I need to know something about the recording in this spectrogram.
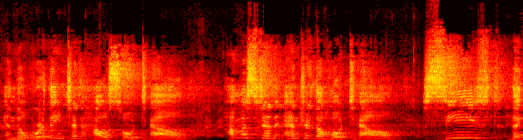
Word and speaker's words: Humiston: And in 1871, Professor Ransom Humiston, is that how you say it, Humiston?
